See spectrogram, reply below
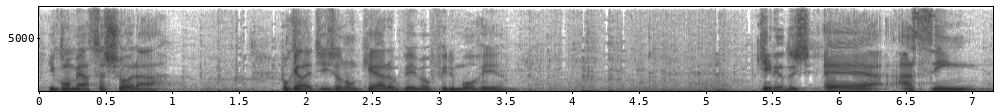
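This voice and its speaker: A man's voice: mid-range voice, slight background noise. A man preaching a sermon as pastor with a Brazilian Portuguese accent, speaking with passion and voicing a grieving mother's words. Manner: impassioned preaching, acting out a mother's voice.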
